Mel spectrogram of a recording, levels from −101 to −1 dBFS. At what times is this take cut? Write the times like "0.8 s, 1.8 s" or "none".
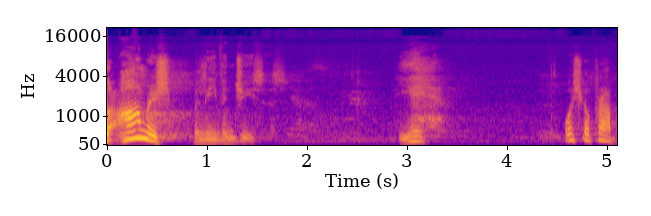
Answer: none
